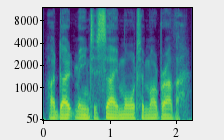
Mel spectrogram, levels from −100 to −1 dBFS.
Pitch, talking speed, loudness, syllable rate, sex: 90 Hz, 240 wpm, -15 LUFS, 4.9 syllables/s, male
